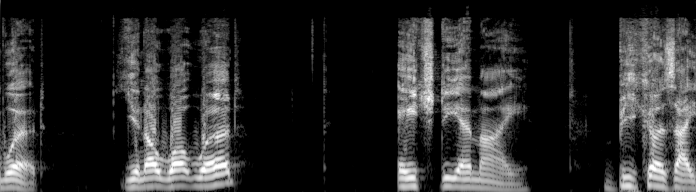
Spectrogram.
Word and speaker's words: HDMI: HDMI because I swear all Italians say acadm I which makes no sense whatsoever either say HDMI or a D m for some reasons the first three letters we read them in Italian but the last one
